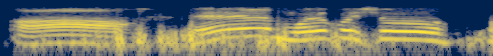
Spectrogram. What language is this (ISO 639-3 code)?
asm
